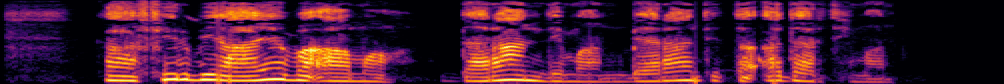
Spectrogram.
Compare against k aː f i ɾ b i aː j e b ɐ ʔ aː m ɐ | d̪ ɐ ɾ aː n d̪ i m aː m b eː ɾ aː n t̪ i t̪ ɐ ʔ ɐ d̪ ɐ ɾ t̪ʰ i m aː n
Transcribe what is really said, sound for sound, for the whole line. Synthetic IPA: k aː f i ɾ b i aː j e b ɐ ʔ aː m ɐ | d̪ ɐ ɾ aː n d̪ i m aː n b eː ɾ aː n t̪ i t̪ ɐ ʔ ɐ d̪ ɐ ɾ t̪ʰ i m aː n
